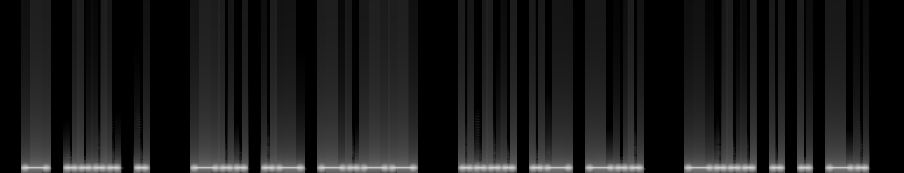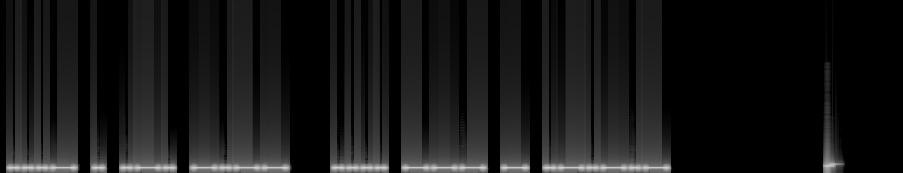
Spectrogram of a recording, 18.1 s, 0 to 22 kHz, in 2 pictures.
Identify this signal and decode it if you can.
Morse code, heard as a keyed tone, about 17 wpm, 700 Hz. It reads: THE DAY HAD BEEN VERY HOT.
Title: Sentences from Top 1000 Words - Review Part 3 - 17wpm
